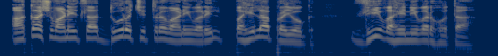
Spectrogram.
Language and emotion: Marathi, neutral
